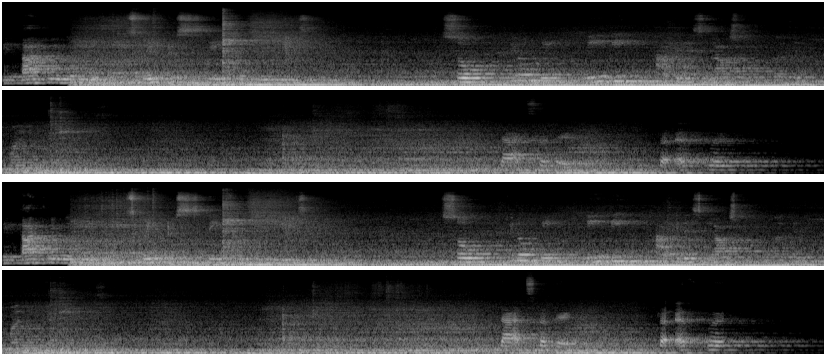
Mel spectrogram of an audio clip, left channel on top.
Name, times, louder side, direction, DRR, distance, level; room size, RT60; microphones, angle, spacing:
voice 1, 0.2-3.4 4.4-4.8 5.1-9.1, equal, 40° right, -4 dB, 1.5 m, -29 dB
sound 1, 0.7-14.6, equal, 20° right, 1.1 m, -25 dB
sound 2, 2.2-4.4 6.2-6.3 7.2-7.4 7.9-9.4, equal, 20° left, 2.1 m, -33 dB
voice 2, 13.1-14.1 14.7-15.4, right 4 dB, 65° right, 6 dB, 0.6 m, -30 dB
12.0 x 7.6 x 2.5 m, 2.2 s
head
